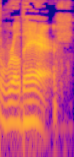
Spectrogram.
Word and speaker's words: Robert: Which consists of an adorable nephew, an adorable sister-in-law, and a not-at-all-adorable brother called Robert. Only since they're French and not English, it's actually pronounced Robert.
